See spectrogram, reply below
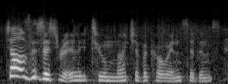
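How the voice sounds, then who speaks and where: A woman's voice: lowish voice, big pitch swings, fast talker, poor audio. An actress playing a genteel, nervous, lonely woman with wistful eagerness in a 1940s radio suspense drama. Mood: nervous, flustered. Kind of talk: 1940s radio suspense acting with confiding narration. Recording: vintage radio drama with music behind.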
